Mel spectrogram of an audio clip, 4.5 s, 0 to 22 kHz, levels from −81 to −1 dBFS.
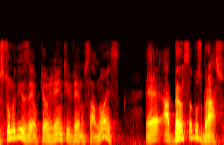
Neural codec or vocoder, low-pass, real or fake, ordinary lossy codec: none; none; real; none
